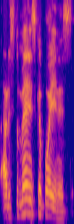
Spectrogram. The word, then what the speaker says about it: Aristomenis Capogeannis: I can't pronounce it. Please, it's better if you tell it. Yeah, Aristomenis Capogeannis.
